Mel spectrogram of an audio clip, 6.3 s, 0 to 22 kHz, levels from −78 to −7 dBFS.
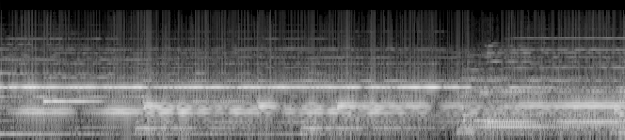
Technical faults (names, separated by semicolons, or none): planar audio read as interleaved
